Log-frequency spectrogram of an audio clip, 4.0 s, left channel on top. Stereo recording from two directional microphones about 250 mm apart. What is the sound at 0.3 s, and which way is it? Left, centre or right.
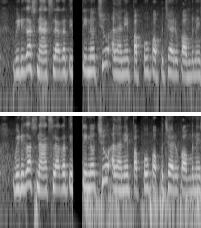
A woman's voice, centre.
